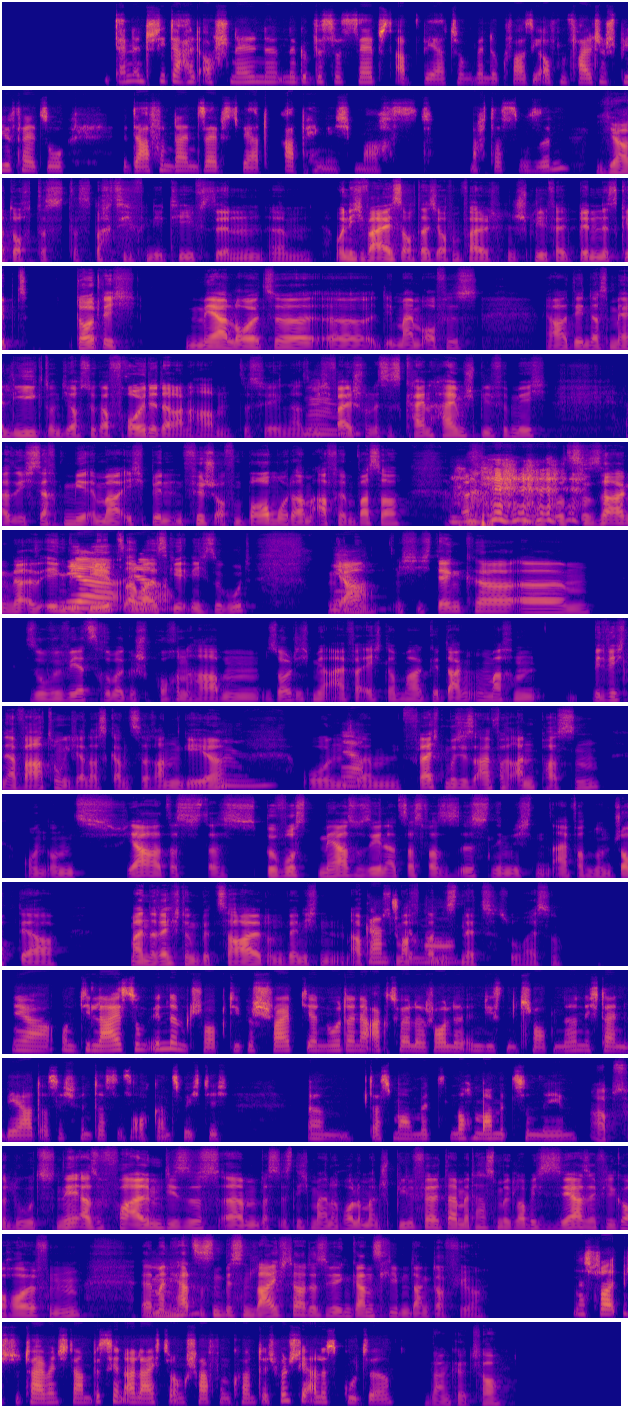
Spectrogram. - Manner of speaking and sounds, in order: laughing while speaking: "definitiv"; laugh; laughing while speaking: "äh"; other background noise; stressed: "sehr"
- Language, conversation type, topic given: German, advice, Wie gehe ich mit Misserfolg um, ohne mich selbst abzuwerten?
